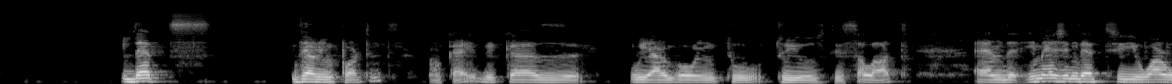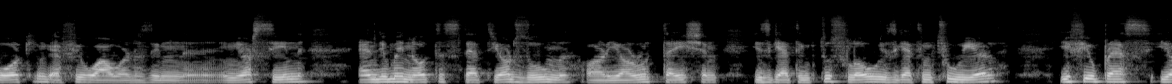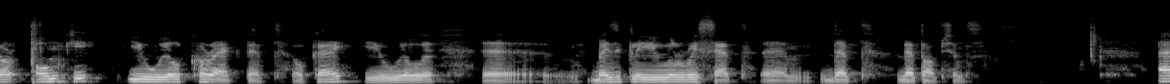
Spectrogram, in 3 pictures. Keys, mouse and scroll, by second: 9.2-14.7 middle drag, 16.3-18.3 middle drag, 20.5-23.7 middle drag, 23.7 Home.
